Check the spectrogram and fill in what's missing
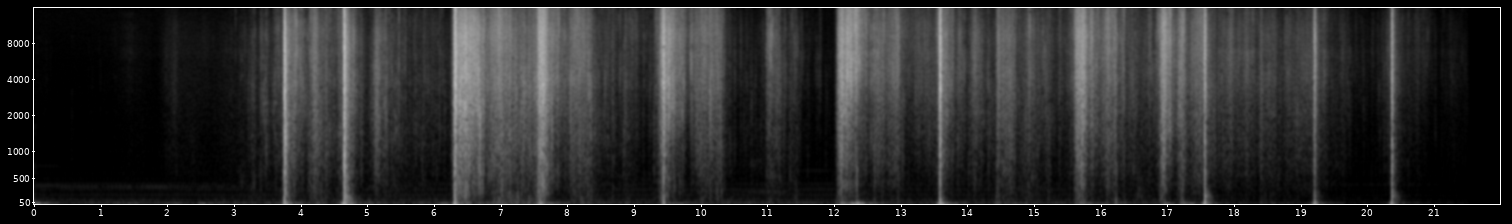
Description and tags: Punching a face
This sound was recorded exactly the same as my previous punching sound. I put a a full lettuce into a plastic bag and punched it repeatedly. Then I added a low pass EQ in order to create the sound of punching a body, so that you don't hear the scratchy tone of the plastic.
human-Body, a, punch-Face, punch, Punching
